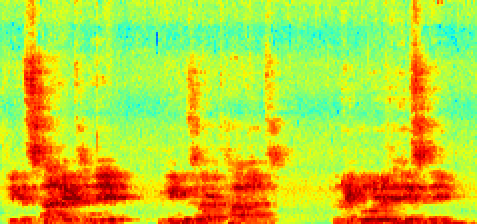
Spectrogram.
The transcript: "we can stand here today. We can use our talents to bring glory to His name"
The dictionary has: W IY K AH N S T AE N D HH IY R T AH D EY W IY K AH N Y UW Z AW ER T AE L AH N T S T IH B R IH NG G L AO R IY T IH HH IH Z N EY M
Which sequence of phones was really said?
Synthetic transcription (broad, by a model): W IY K AH N S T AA D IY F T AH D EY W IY K AH N Y UW Z AW ER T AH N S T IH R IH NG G AO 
